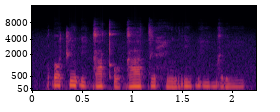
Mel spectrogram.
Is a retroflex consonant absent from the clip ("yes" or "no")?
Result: yes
